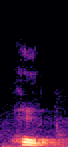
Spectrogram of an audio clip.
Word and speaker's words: hope: of a same goes here tub tube huh hope in both of these cases tub you was very less pronounced in a very less degree when we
